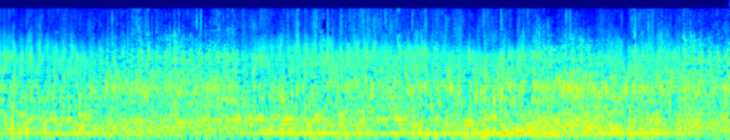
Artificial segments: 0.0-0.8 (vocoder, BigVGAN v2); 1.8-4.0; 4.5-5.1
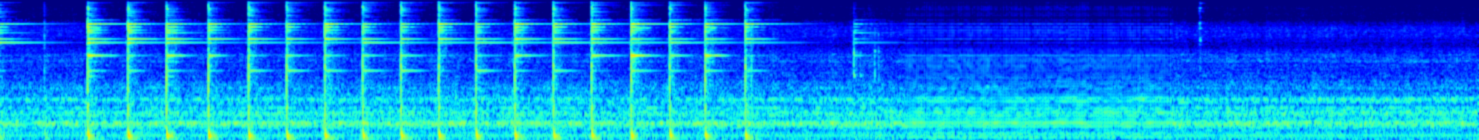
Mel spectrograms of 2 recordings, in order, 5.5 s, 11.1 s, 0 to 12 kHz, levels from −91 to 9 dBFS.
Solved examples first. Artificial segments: 6.8-8.8 (vocoder, BigVGAN v2)

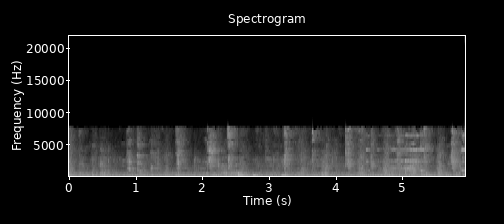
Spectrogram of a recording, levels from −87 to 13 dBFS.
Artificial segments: none

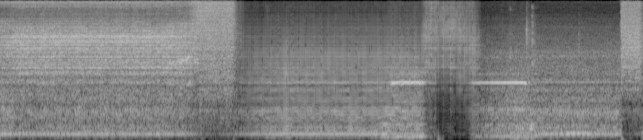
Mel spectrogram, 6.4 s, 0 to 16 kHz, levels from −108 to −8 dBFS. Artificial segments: 2.4-4.8 (vocoder, BigVGAN v2)

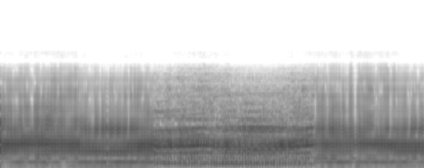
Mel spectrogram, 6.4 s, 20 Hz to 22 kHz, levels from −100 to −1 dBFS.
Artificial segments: 0.0-2.3 (vocoder, BigVGAN v2); 4.7-6.4

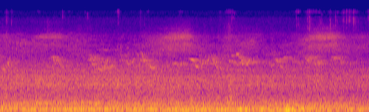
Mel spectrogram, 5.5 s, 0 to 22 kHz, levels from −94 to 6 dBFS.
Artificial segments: none

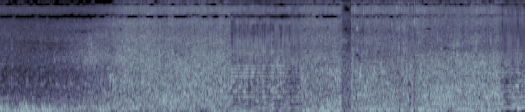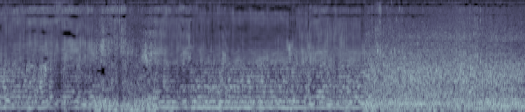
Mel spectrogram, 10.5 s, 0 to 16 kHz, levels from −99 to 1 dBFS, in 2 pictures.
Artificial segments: 2.3-3.0 (vocoder, BigVGAN v2); 5.0-6.2; 6.8-8.9

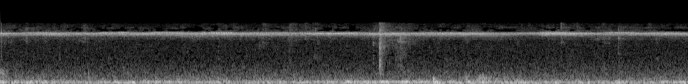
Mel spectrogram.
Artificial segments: none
